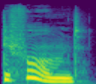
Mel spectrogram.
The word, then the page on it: deformed: British English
